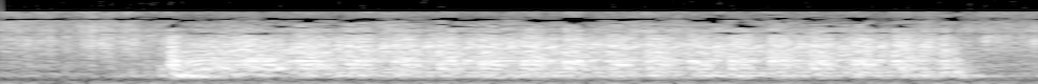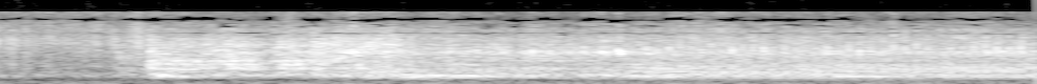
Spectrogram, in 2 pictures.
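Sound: truck engine starting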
